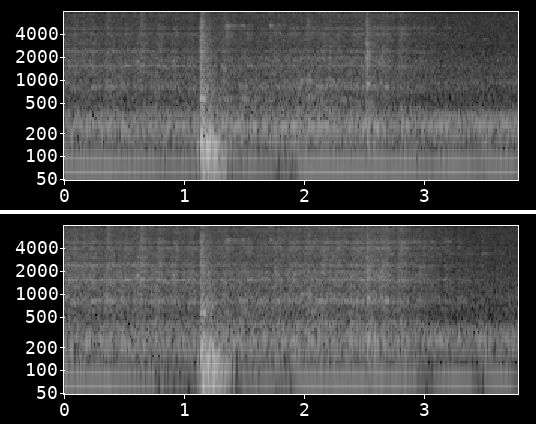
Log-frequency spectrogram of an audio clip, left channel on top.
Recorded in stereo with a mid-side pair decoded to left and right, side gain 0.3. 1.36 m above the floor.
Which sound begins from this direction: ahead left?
A thud, at 1.1 s.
